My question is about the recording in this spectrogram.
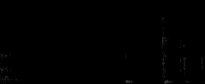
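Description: A few faint computer keystrokes, short clicks in the second half, otherwise near silence.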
